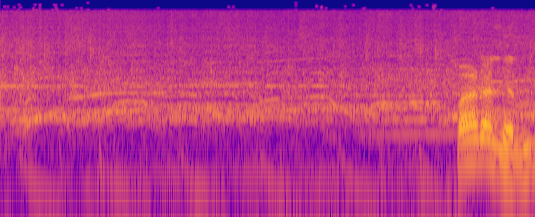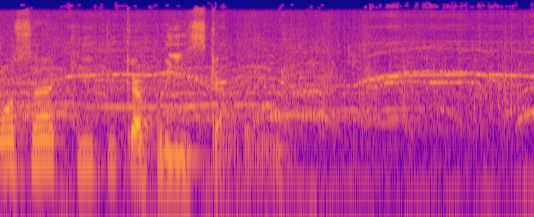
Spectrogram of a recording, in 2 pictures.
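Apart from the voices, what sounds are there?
applause sound effect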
